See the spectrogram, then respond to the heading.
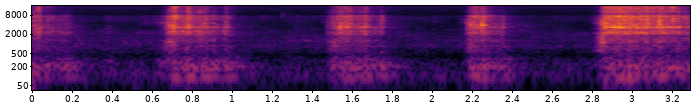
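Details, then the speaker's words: Rough, gritty rattling in short bursts as a loose engine crank bearing, knocked out of the heated case, is spun by hand; the bearing is toasted and worn out, the source of the grinding heard earlier. "Listen to this. You can hear this thing was toasted too. Bearing shot."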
